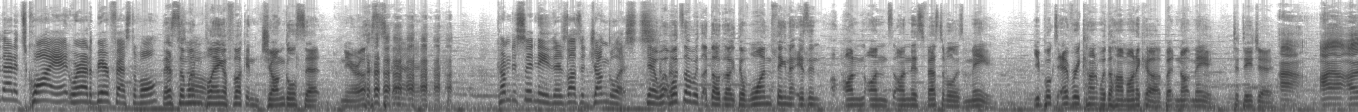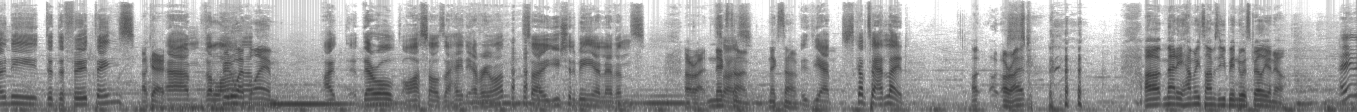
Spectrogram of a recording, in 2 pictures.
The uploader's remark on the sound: In Sydney for the Beer and BBQ Festival. Carted his setup to the festival. Behind a makeshift kitchen in the loudest part of a food and music festival, surrounded by drunk chefs who kept stealing the microphones.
